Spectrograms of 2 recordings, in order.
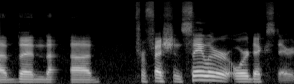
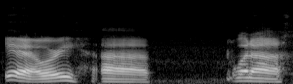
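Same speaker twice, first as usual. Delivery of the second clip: put-on hungover old captain; 3 semitones higher, 6 dB louder than usual. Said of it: "And he says".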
